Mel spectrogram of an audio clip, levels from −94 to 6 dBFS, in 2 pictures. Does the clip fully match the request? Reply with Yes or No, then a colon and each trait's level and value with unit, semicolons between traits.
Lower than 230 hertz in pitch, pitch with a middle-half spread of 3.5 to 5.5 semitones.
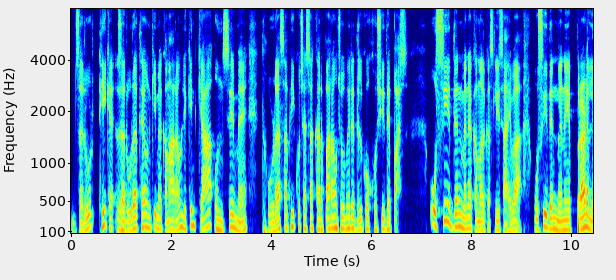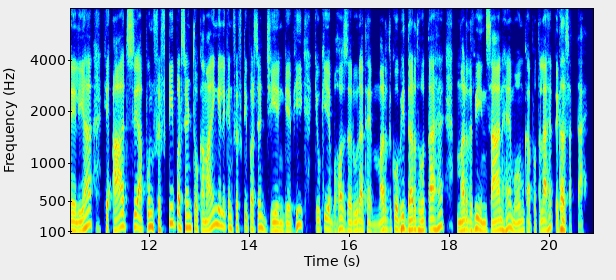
Yes: low, 135 Hz; average, 4.4 semitones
